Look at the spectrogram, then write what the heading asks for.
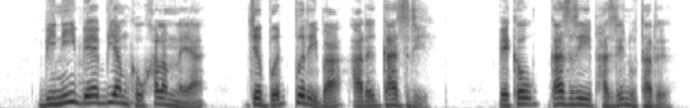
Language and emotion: Bodo, disgusted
